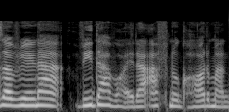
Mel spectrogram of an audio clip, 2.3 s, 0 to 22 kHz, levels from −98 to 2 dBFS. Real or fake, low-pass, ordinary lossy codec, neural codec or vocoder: real; 9.9 kHz; none; none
